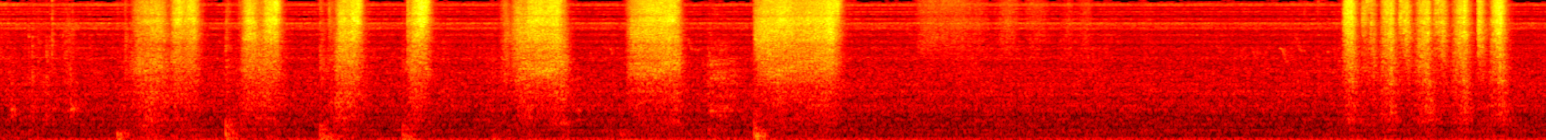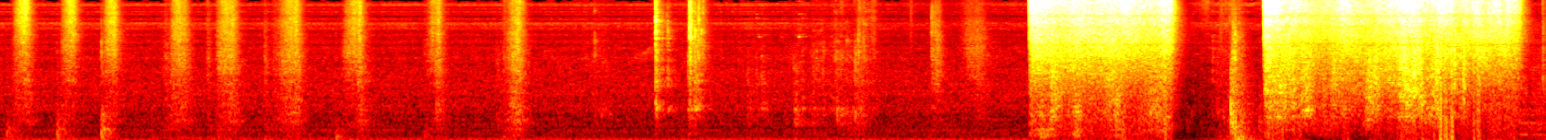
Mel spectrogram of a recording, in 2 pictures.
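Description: Hand block-sanding of body filler on a car door: a run of short, irregular sanding strokes. Near the end, a compressed-air blow gun hisses in two long, loud blasts.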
